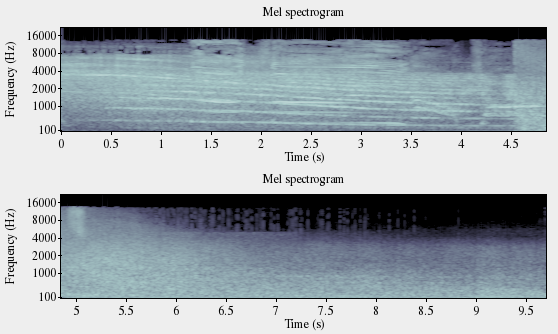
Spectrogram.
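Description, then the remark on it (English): A private jet, flown in a demonstration by guest pilot Takuma Sato, roars overhead, its engine whine sliding downward in pitch as it passes, then giving way to a loud, steady rumbling roar that slowly fades. “Let's move on to our new generation under private jet, which, if you look overhead now, you will see being demonstrated by our guest pilot, Takuma Sato.”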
